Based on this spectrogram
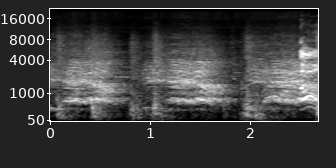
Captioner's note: fans chanting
